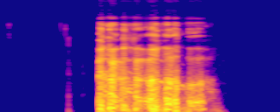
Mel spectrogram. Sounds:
Cough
